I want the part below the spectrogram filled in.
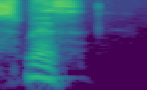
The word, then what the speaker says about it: Smith: Mr. Smith konnte dann einer sagen, aber der nächste meinte Mr. Smith. Ja, es heißt nicht Smith, es heißt Smith.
